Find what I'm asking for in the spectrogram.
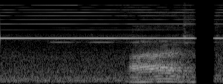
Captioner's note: beeping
